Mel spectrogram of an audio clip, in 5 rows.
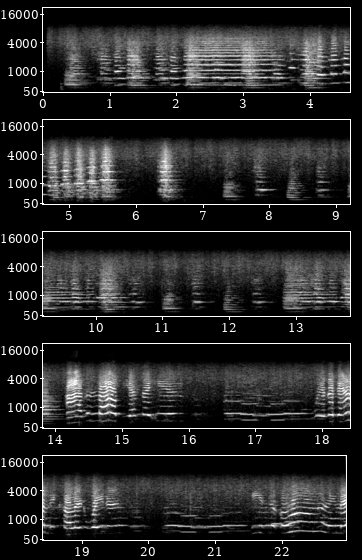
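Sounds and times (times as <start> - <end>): brass instrumental chords: 0.2 - 14.2.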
